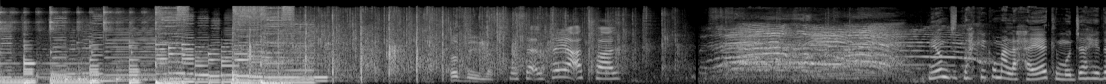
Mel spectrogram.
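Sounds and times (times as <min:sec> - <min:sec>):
children shouting together: 0:07.0 - 0:09.9.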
